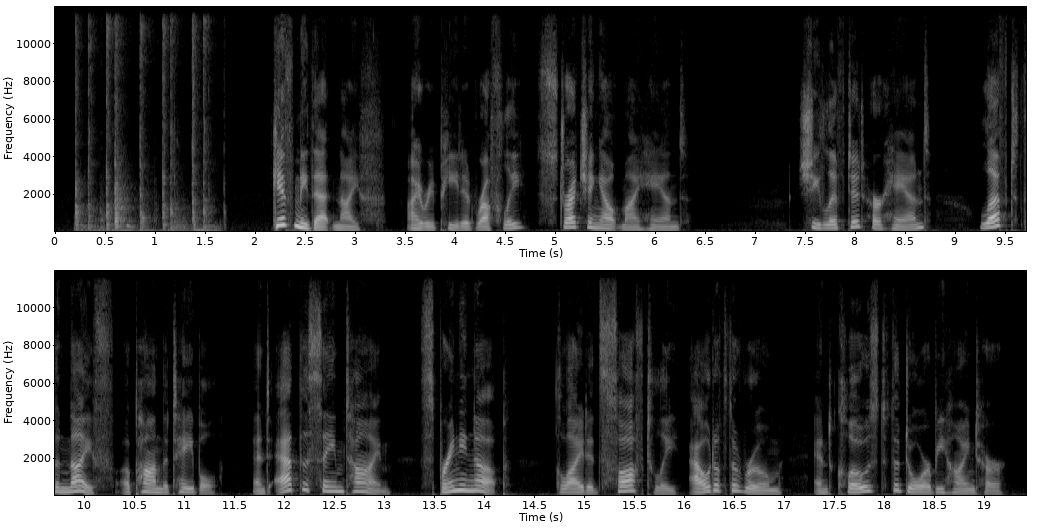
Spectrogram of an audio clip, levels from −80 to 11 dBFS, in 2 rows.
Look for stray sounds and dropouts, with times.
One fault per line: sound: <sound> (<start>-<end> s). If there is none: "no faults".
sound: tap (0.2-1.7 s)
